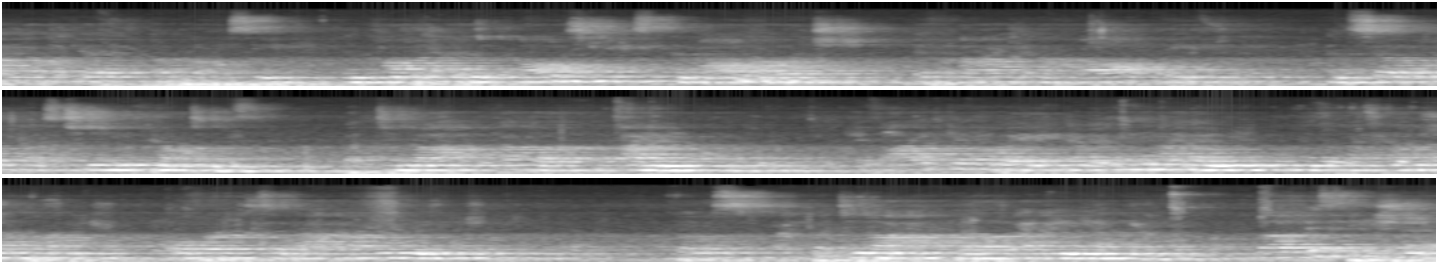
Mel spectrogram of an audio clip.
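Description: A young woman reads aloud calmly through a microphone in a large echoing hall.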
